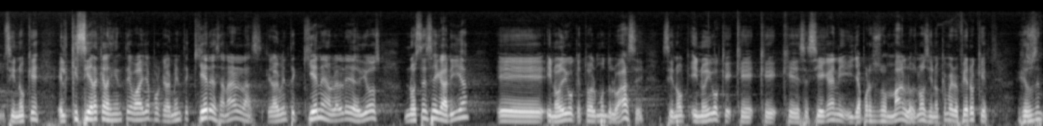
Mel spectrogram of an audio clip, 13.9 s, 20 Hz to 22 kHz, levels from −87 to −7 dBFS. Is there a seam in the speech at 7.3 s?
yes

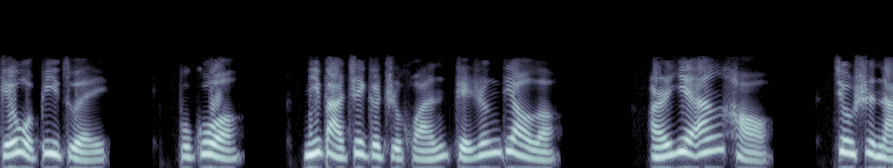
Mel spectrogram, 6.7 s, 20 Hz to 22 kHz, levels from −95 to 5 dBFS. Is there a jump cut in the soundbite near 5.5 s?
no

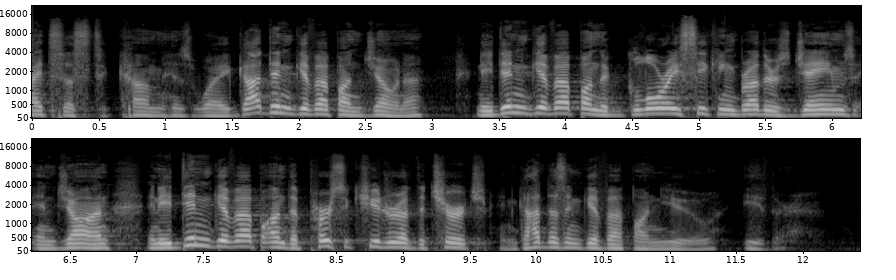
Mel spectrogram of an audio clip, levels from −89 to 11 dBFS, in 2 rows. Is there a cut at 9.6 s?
yes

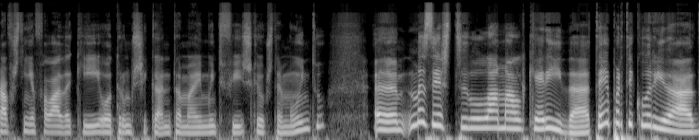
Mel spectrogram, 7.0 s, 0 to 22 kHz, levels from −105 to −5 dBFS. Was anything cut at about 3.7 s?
no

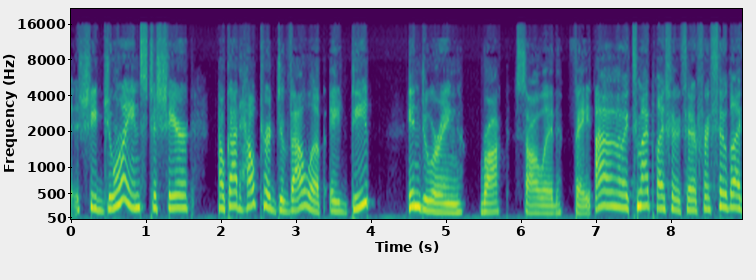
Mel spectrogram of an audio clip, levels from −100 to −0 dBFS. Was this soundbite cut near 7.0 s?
yes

